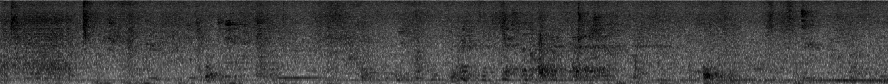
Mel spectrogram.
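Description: People talk quietly in a large echoing hall.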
